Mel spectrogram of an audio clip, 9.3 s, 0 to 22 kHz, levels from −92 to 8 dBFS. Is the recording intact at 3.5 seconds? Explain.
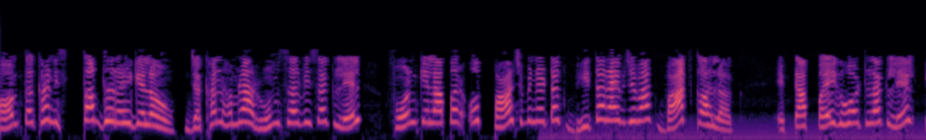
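No. At 3.5 seconds, as across the whole clip, the speech sounds watery and swirly, with a metallic chirp on s sounds, smeared consonant onsets, and nothing above 6 kHz. This is likely heavy MP3 compression, at a rate that fits roughly 26 kbps. Short of bits, the encoder cuts off all treble at a fixed point and discards quieter frequency detail, which flickers in and out between frames to produce that swirling texture.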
